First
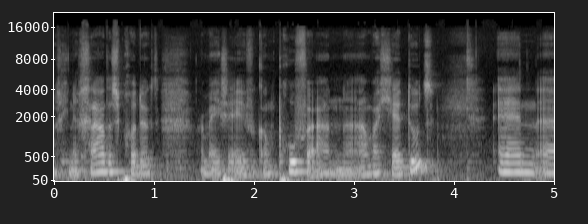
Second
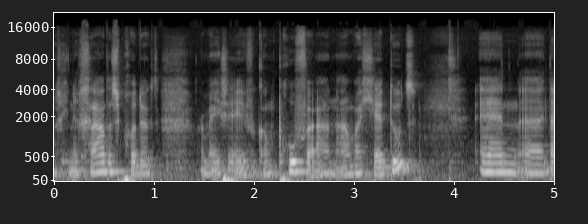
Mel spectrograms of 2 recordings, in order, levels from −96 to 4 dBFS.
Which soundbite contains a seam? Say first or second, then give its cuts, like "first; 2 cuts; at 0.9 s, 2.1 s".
second; 1 cut; at 2.8 s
